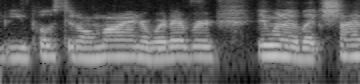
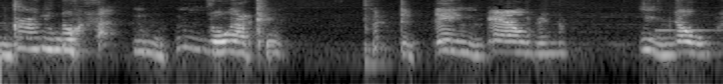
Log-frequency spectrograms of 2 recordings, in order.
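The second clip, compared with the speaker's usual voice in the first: sleazy, high, no-good gigolo voice; 6 semitones higher than usual. Speaking to a girl in a put-on gigolo voice. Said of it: "That's my no good dude voice".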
